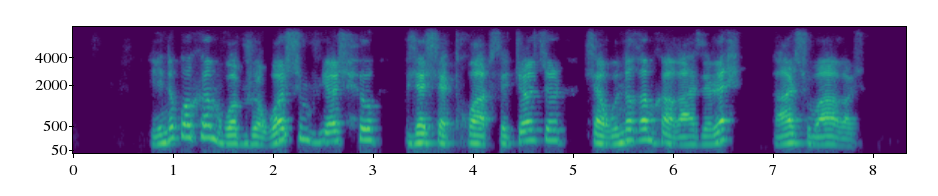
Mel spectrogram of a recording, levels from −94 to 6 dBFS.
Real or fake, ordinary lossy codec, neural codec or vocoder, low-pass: real; Opus, 16 kbps; none; 7.2 kHz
